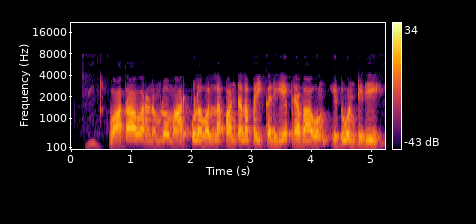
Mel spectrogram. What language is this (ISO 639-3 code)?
tel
